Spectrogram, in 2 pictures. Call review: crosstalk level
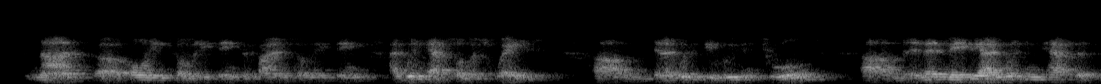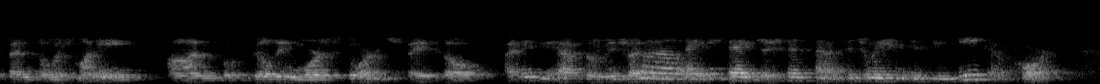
present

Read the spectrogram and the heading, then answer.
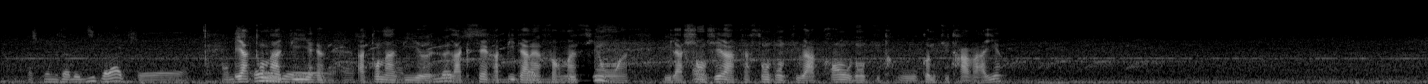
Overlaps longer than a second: present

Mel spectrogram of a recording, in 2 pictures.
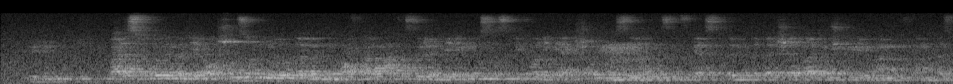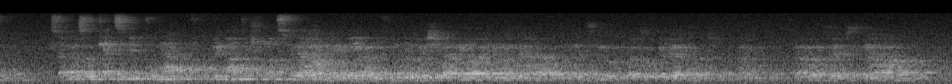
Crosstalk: present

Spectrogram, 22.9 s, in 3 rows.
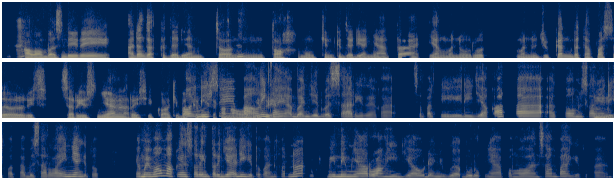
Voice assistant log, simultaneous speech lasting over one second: present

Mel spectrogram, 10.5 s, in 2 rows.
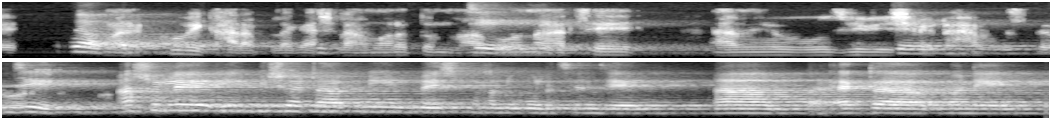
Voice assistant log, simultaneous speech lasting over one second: none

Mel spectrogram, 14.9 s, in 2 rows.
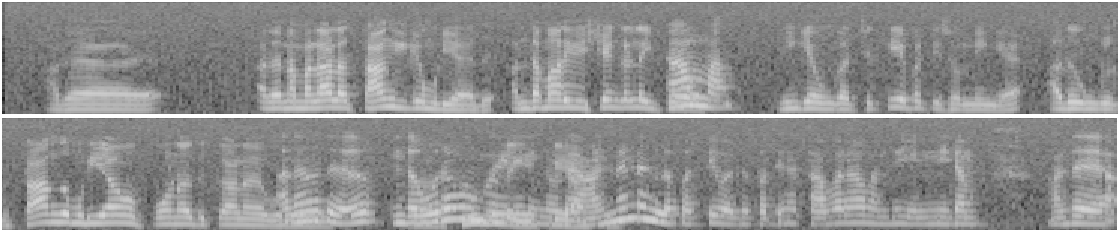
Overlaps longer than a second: present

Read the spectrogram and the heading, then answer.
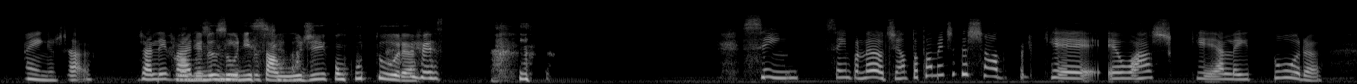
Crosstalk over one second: present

